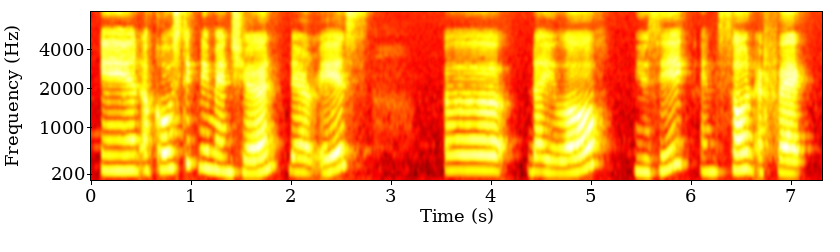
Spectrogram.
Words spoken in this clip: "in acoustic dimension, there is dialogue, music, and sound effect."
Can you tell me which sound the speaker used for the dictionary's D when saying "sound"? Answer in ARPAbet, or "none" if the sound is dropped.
none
